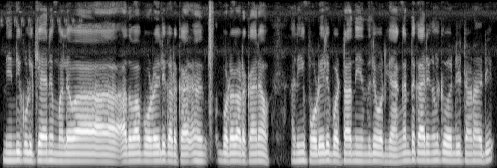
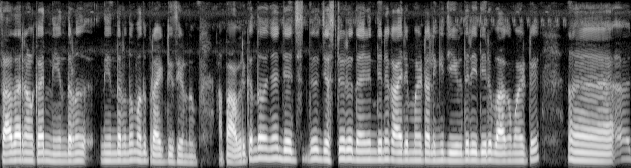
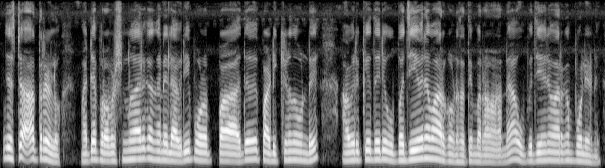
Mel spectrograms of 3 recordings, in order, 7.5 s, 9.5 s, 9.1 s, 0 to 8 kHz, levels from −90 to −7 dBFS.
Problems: none marked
